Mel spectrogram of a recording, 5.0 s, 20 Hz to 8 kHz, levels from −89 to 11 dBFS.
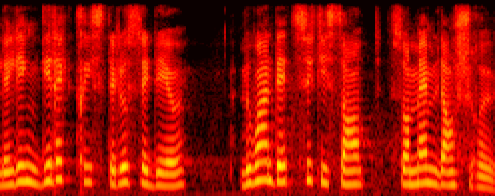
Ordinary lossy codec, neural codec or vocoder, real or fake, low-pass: none; codec, 16 kHz, 2 kbps, FunCodec, trained on LibriTTS, 25 frames a second; fake; 7.2 kHz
